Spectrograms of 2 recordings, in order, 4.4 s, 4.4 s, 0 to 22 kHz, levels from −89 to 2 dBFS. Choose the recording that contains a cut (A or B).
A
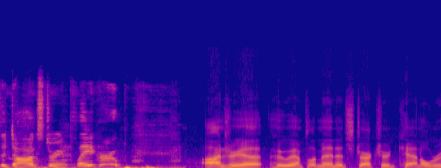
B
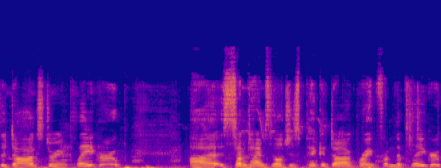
A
